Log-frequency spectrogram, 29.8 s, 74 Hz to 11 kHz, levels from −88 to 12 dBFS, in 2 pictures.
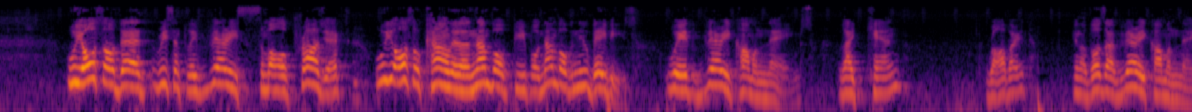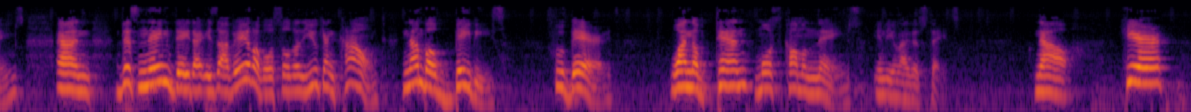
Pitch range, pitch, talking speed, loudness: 175-240 Hz, 205 Hz, 120 wpm, -26 LUFS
